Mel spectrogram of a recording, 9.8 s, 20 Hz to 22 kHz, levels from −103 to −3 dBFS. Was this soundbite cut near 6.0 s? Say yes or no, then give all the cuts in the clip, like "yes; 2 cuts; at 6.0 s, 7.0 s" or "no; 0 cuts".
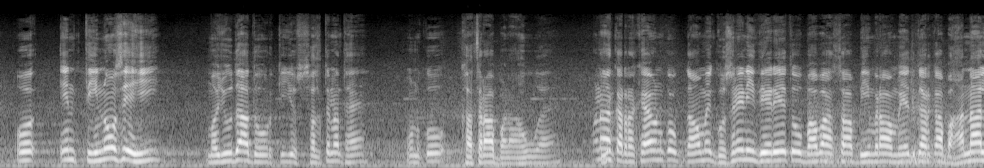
yes; 1 cut; at 6.0 s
